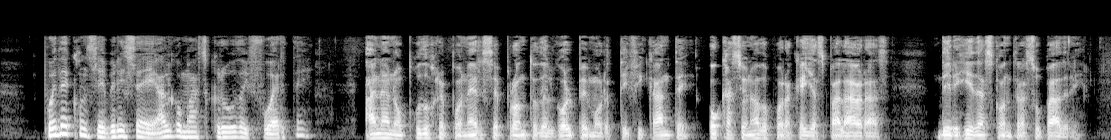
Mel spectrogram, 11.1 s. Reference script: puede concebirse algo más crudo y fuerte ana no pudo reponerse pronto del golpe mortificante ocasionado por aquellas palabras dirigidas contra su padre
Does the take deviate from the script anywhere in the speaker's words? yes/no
no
